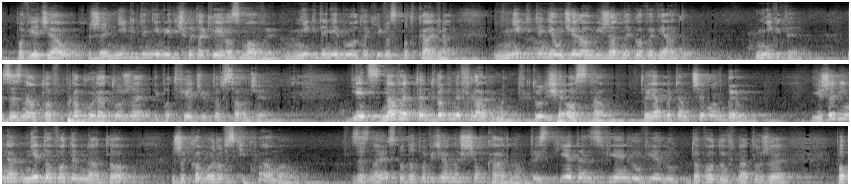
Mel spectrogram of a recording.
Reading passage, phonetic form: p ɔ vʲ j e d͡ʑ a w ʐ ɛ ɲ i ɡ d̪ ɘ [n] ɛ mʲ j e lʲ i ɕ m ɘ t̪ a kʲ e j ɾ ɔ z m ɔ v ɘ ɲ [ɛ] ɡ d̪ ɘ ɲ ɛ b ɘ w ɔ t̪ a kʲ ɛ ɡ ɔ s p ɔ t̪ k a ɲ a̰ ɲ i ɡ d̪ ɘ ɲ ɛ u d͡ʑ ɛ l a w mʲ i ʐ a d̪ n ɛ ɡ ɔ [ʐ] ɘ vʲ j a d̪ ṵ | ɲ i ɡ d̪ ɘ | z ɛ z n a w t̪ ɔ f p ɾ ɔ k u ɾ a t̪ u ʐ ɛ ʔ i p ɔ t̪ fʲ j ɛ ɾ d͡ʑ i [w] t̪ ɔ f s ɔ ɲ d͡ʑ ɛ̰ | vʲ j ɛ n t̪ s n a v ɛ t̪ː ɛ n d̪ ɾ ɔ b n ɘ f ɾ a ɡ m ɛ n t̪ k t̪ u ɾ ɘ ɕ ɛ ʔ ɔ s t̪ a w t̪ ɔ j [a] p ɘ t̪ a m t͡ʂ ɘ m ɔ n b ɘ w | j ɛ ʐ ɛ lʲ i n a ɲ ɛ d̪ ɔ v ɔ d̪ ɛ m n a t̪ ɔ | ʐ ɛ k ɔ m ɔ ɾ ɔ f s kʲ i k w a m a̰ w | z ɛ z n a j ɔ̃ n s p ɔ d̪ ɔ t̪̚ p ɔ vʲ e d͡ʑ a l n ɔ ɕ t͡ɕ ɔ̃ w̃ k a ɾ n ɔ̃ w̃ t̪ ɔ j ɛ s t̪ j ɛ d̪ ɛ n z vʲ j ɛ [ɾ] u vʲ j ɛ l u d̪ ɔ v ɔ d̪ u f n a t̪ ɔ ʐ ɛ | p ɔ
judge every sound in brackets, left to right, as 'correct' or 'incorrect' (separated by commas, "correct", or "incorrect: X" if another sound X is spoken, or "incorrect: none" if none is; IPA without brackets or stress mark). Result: incorrect: ɲ, incorrect: i, incorrect: v, correct, correct, incorrect: l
